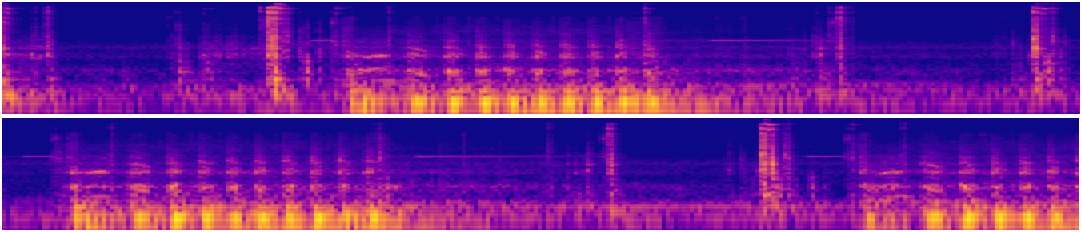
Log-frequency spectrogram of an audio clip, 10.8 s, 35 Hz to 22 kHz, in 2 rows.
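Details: Volvo 740: starter churns the engine at a steady rhythm in three separate tries, never catches or fires; crank no start.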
